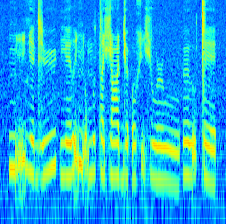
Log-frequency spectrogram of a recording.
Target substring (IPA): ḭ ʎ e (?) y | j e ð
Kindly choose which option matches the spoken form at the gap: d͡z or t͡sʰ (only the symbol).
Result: d͡z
